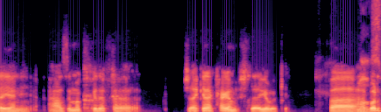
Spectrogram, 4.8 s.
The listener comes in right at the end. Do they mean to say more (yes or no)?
no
